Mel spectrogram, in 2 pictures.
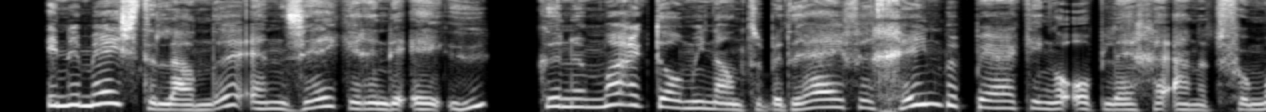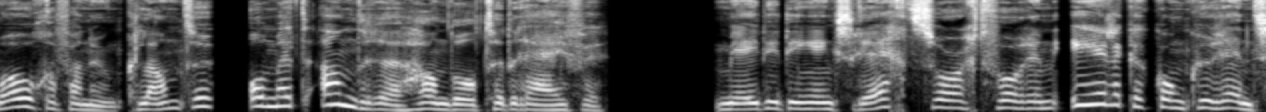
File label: Elearning competition law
